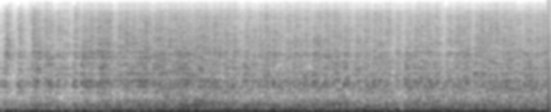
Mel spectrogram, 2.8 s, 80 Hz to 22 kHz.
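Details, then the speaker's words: 2006 Mustang GT V8 just after an engine rebuild with new mods, first start running rich with smoke: very loud, deep, raw booming rumble at idle, rising slightly, exhaust open with no mufflers. "Holy. This shit is so loud."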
